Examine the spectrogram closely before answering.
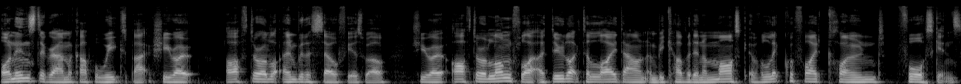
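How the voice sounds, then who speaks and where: On a very clean recording with a silent background, a man with an ordinary speaking voice talks at a fairly quick pace. His pitch is medium and his intonation fairly even. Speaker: radio host. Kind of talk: casual comedy radio show chat. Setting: studio.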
